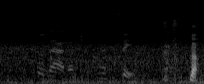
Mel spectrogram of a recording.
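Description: A dog giving a single short bark near the end, over faint talk in the background.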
